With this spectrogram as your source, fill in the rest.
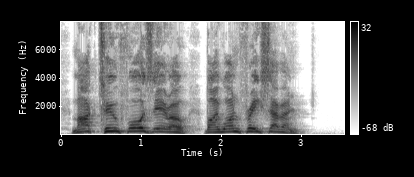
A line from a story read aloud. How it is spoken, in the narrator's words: Kron roared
